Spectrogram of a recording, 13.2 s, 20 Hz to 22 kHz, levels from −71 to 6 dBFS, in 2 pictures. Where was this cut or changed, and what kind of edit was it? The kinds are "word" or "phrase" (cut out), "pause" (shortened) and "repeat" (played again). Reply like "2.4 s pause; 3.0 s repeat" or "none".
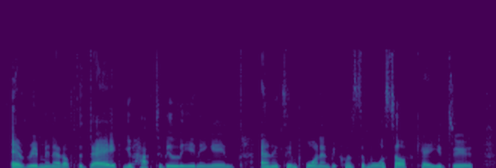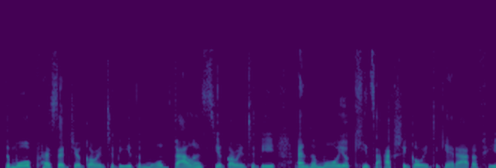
1.6 s pause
